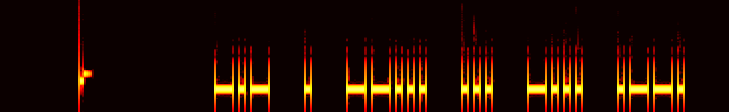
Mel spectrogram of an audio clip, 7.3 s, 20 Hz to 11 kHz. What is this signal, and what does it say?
Morse code, heard as a keyed tone, about 20 wpm, spaced as for 15 wpm, 700 Hz. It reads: KE7SBP
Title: 207 Lesson 33g - Letter j - Call Signs 20wpm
